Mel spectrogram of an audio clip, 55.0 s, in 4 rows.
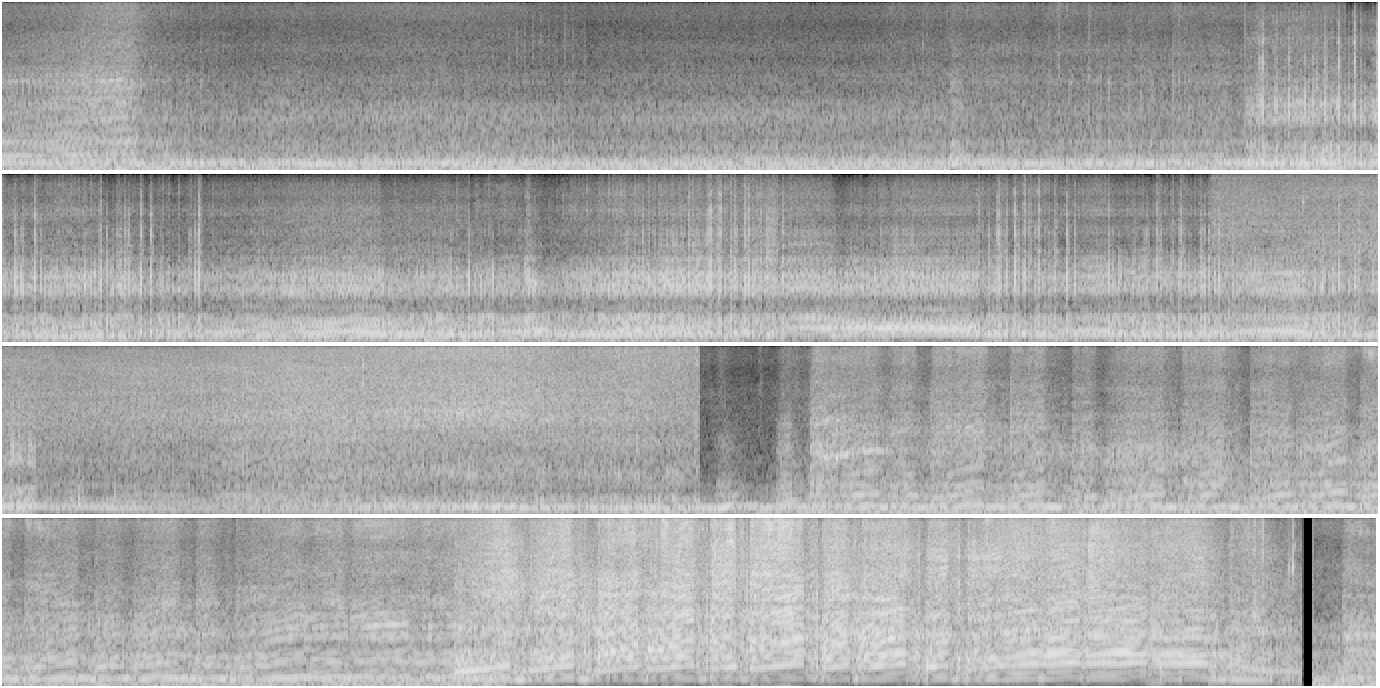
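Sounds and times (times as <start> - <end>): engine revving: 0.0 - 1.8, 12.4 - 55.0
engine running under load: 25.8 - 34.8.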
